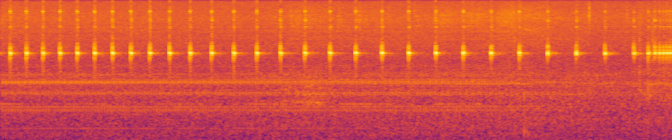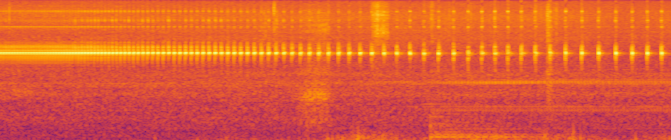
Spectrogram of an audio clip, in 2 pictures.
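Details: Dry air generator that lost its refrigerant, electronic leak detector at the evaporator coil: rapid high-pitched beeping at about three or four a second breaks into a steady shrill tone, with wind behind. The detector is alarming on a coil leak.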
